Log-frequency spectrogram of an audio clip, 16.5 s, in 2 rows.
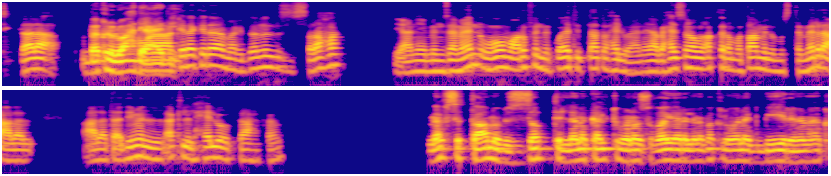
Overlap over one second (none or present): none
